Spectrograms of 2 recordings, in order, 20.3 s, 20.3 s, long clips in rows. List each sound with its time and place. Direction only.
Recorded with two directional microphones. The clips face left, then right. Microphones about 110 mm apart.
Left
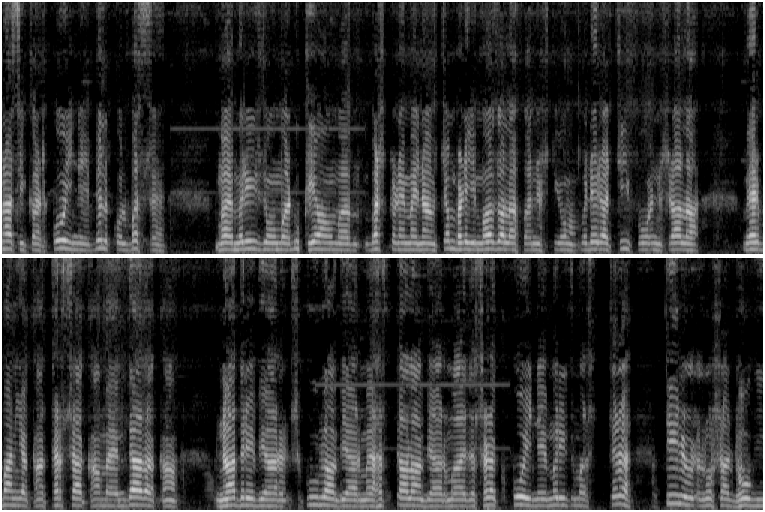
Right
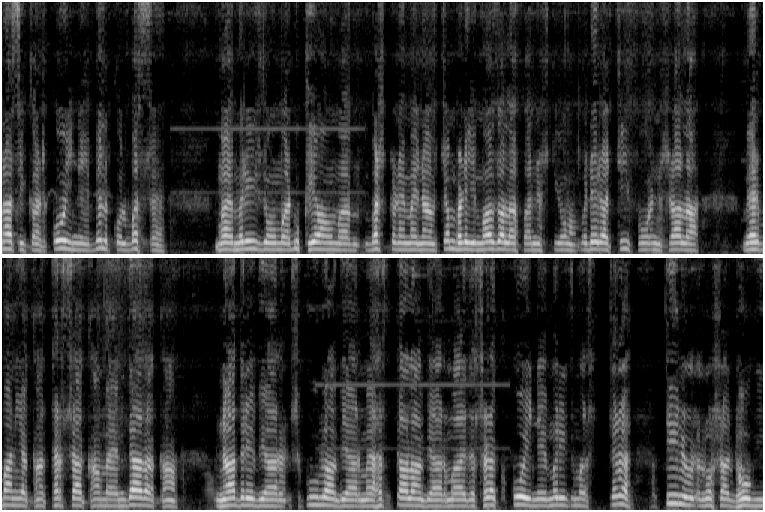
0.0 s speech: 25° right (ahead or behind)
